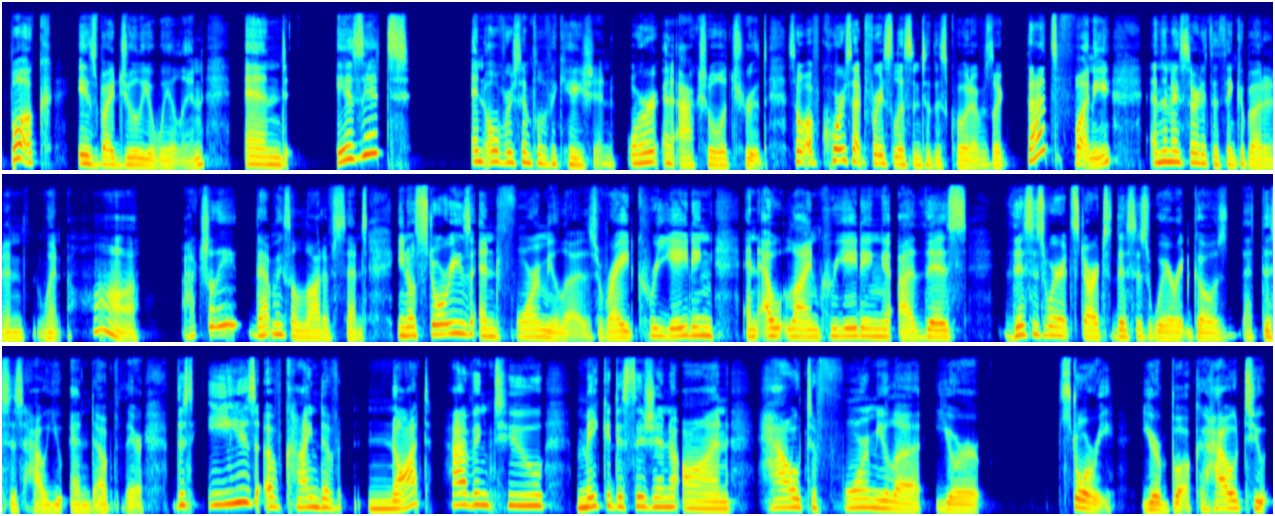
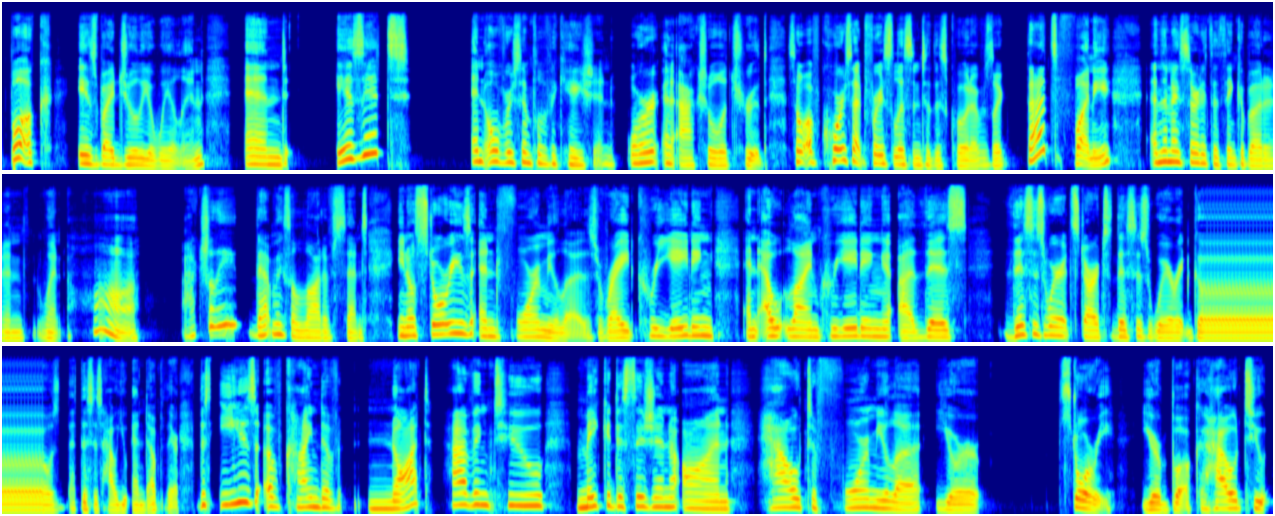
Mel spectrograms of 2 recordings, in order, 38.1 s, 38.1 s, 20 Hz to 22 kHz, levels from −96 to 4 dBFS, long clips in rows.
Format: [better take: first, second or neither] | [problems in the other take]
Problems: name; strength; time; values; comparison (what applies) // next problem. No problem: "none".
first | audio freezing; at 25 s for 1 s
